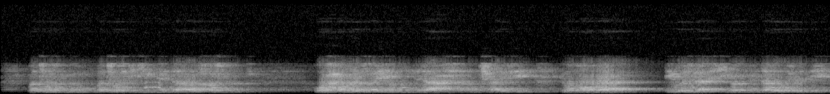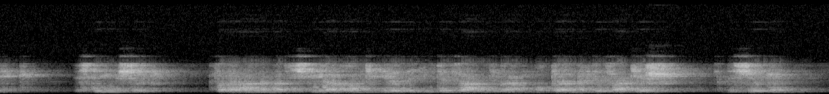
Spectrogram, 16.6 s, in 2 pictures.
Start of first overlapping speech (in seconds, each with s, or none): none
